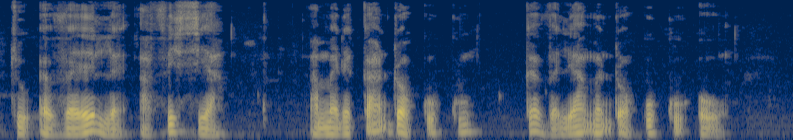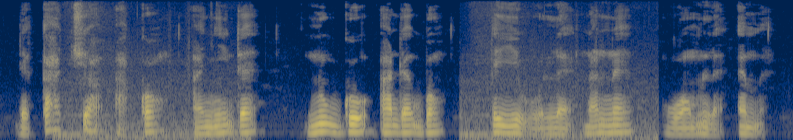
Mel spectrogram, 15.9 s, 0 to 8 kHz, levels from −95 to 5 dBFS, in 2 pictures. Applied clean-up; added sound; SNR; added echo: none; Subway, metro, underground; 15 dB; none.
